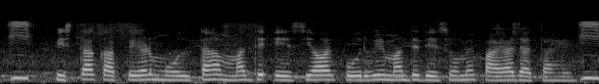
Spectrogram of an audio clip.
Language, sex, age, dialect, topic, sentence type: Hindi, female, 18-24, Kanauji Braj Bhasha, agriculture, statement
